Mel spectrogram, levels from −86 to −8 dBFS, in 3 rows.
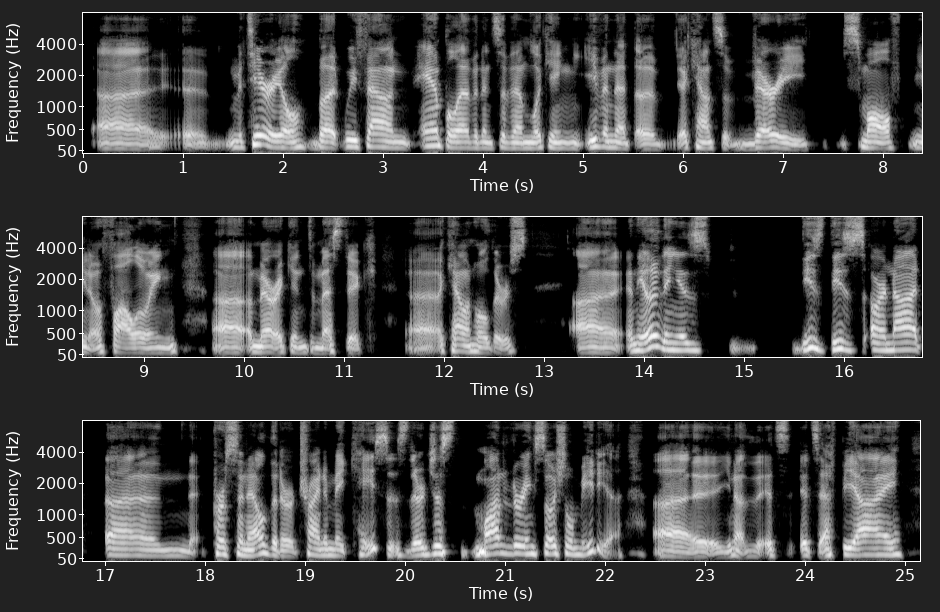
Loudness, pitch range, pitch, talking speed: -19 LUFS, 125-170 Hz, 140 Hz, 135 wpm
